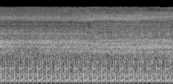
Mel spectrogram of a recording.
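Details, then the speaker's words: RamAir electric air compressor, restarted after a no-start and broken fitting repair, pumping to about 50 psi: fast, even pump chugging under a loud continuous hiss of air escaping around the regulator shaft with the regulator supposedly off; air leak at regulator. "once again this is supposedly off but it's still flying I think this is uh this is the tank side but it'll um it'll work its way up a little bit up to about 6 there but uh let's again it's squeezing all the air around the"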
